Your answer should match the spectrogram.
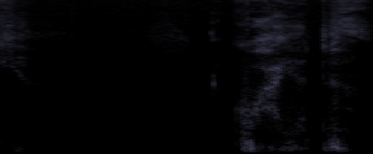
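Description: Near silence for about a second and a half, then a man whispers the single word "quiet" into a handheld microphone.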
